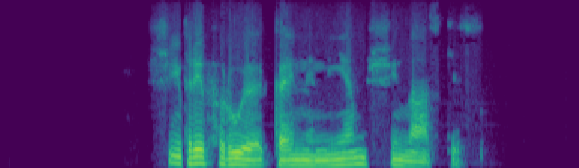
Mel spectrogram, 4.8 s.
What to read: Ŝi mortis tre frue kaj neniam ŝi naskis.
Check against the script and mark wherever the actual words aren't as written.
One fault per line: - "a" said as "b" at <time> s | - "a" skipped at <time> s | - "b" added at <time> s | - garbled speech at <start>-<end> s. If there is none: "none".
- "mortis" skipped at 1.5 s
